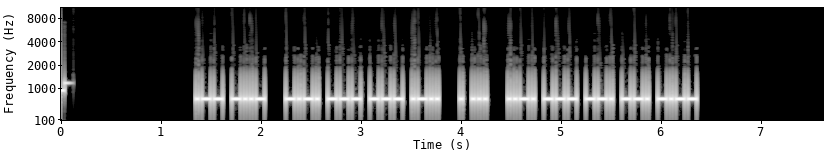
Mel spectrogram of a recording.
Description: Morse code, heard as a keyed tone, about 40 wpm, 700 Hz. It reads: WX COOL ES FOGGY
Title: Common QSO Phrases 40wpm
